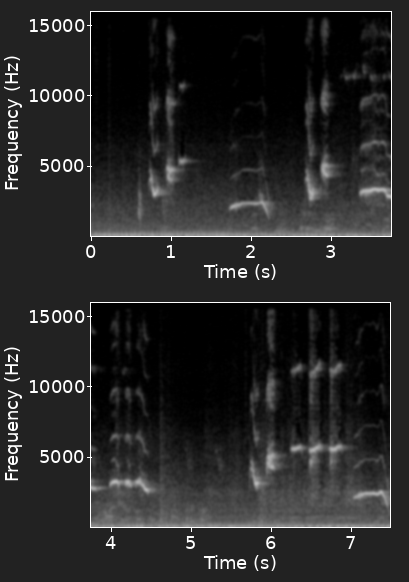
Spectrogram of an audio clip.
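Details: Black-breasted oriental magpie-robin singing: clear whistled notes, some rising and some falling, bright high upslurs and a sweet dropping phrase, with pauses between bursts over a steady low hum.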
